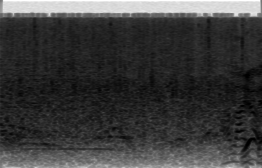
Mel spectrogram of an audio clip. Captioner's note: applause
